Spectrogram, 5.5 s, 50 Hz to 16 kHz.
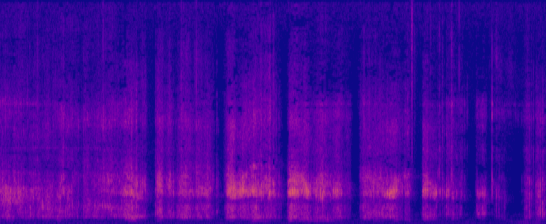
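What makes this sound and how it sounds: A small white glossy glazed ceramic figurine with two rounded bulbous sections, likely hollow, is held between both hands and rubbed and scratched with fingertips and medium-length manicured nails. The result is a series of dry, bright rasping scrapes with a squeaky edge around 2 kHz, broken by short silent pauses between strokes.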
